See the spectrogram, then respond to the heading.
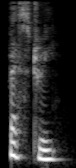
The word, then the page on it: vestry: British English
